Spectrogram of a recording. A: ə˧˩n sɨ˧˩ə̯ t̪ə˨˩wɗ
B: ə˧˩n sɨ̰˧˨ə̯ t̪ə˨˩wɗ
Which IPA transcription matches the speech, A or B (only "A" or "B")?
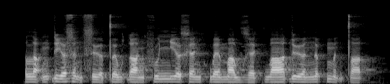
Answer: A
